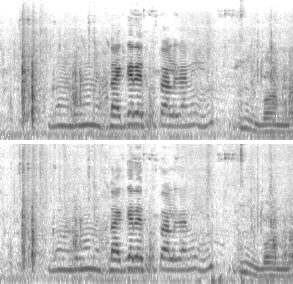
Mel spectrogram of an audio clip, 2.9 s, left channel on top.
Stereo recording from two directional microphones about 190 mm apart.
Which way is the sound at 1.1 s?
45° right (ahead or behind).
